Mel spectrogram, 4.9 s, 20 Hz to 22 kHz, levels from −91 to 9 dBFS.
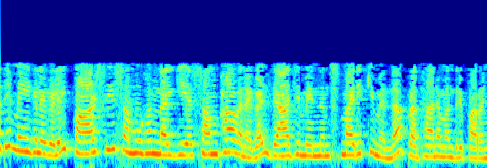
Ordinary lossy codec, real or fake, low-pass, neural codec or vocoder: none; real; 5.4 kHz; none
